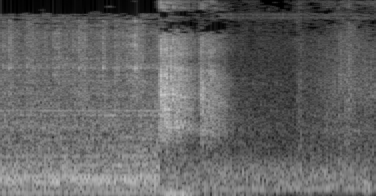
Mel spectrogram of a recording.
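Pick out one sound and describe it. An elevator stops with a metallic clank.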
